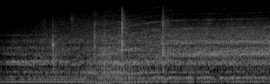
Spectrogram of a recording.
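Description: A Breville JE98XL juicer motor runs on its low speed setting, a steady whirring hum with a few faint clicks near the start.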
